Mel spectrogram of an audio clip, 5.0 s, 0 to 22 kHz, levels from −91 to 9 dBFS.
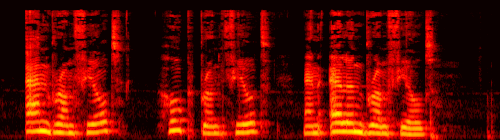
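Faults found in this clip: CD scratch ticks in speech, 2.05–2.39 s: three brief clicks, each a couple of milliseconds at most. Disc blemish exceeding error correction once per revolution; player interpolating or muting damaged samples.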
